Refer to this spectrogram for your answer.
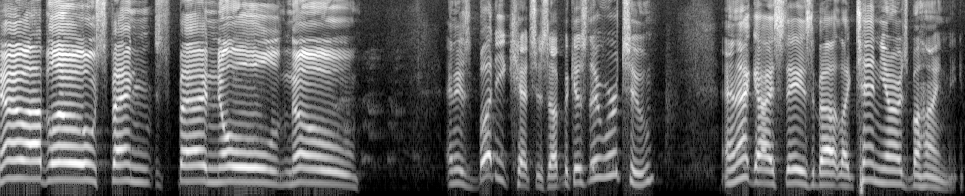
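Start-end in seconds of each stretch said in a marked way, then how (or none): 0.0-3.6 loud, put-on dumb, clueless act with drawn-out no. Retelling being yelled at by a man with a gun, retelling playing a dumb gringo. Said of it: "I'm going to play the dumbest gringo ever".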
